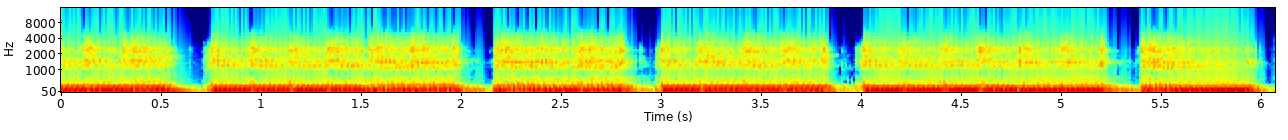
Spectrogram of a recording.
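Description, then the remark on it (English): A loud distorted electric bass guitar, played through its P-bass pickup, plays a thick, fuzzy riff in six sustained phrases, each cut by a brief pause, with no talking over it. “if I turn the distortion off”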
